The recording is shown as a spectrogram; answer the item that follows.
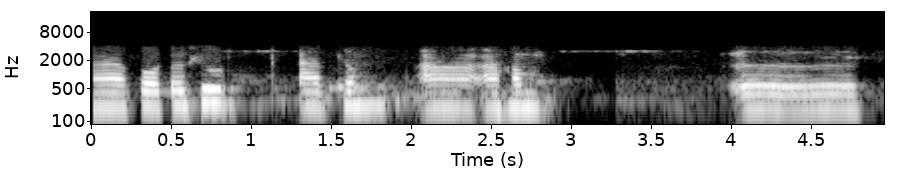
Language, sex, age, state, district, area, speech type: Sanskrit, female, 18-30, Kerala, Thrissur, urban, conversation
